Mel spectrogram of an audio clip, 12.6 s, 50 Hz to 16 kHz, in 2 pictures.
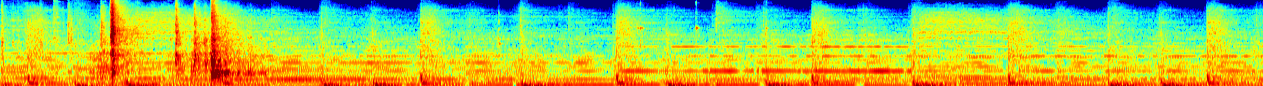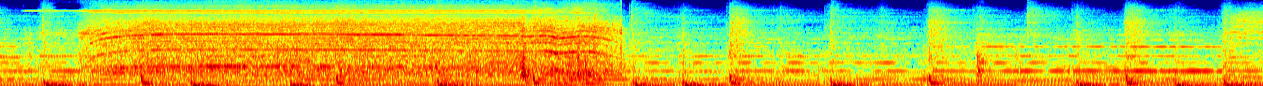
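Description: A 1/8 bit drills into fiberglass while a deck hatch is fitted at the helm station of a Bayliner E18 boat. The drill whines steadily for about two and a half seconds mid-clip, with clicks and handling knocks before and after.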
